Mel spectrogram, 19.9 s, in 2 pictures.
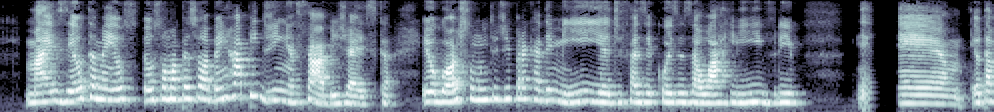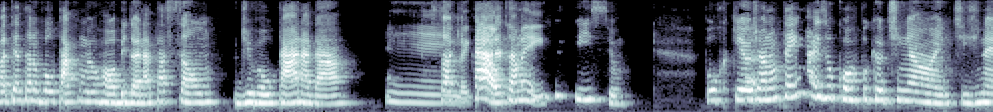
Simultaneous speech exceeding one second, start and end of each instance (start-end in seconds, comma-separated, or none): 14.2-15.4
